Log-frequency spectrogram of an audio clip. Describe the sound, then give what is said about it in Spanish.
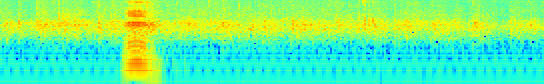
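An audience applauds the Lord at night in a steady, dense wash of clapping that continues throughout, with a single loud voiced whoop that swoops up and down in pitch about one second in. “¿Cuánto un aplauso al Señor en esta noche?”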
